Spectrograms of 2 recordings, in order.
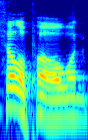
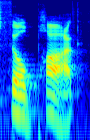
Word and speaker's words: Philpott: It would have been pronounced in French Philippot, but the English, they pronounce the T's Philpott, son of Philip, or Philipson.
